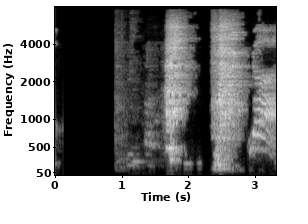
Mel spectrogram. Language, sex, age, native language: Icelandic, female, 50-59, Icelandic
